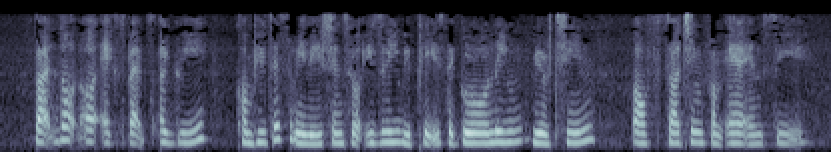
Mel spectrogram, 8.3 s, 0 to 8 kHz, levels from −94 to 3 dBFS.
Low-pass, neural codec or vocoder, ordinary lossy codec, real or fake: 7.2 kHz; codec, 16 kHz, 1.1 kbps, Voila-Tokenizer; MP3, 24 kbps; fake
